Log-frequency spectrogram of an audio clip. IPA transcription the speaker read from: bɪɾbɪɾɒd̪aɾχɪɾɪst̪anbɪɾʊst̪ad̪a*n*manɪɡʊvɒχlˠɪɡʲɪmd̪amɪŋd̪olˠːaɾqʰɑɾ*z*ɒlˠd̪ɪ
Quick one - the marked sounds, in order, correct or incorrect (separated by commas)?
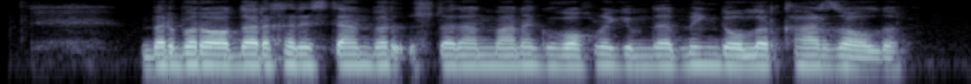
correct, correct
